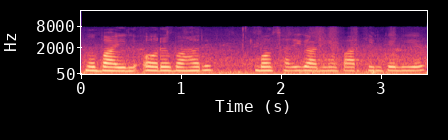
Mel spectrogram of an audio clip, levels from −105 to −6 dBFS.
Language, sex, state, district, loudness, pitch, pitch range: Hindi, female, Punjab, Pathankot, -18 LUFS, 235 Hz, 230-240 Hz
